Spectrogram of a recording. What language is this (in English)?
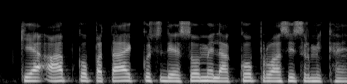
Hindi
